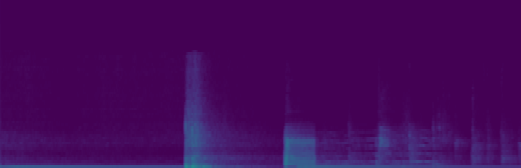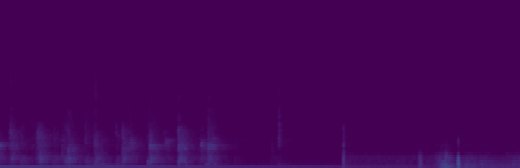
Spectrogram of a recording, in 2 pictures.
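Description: A live band's held electric-guitar chord is cut off by a sharp hit about two seconds in. About a second later a new distorted guitar chord is struck and rings out, slowly fading away.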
